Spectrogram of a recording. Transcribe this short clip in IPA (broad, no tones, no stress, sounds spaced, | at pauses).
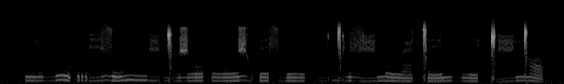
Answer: i v ṳ ɣ u ʔ r e̤ z u nː æ̤ ɡ͡ǀ u ʒ o | ɣ o ʒ o̤ ʔ e s o̤ ɹ o k ṳ ɡ͡ǀ i z æ̤ n o ɹ æ ǀ e m ṳ β e ɡ͡ǁ æ̤ ŋ͡ǀ ɒ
